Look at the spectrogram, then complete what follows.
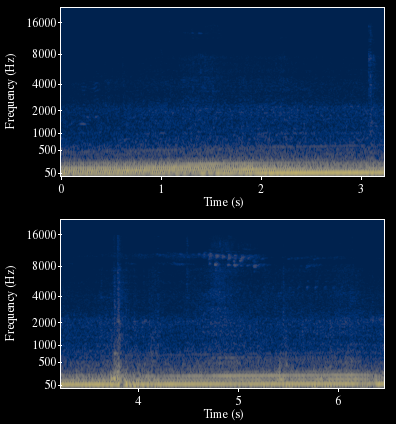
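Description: Car engine and road noise heard from inside the cabin while driving slowly: a steady low rumble with a constant engine hum. A single sharp click sounds a little before four seconds in.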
